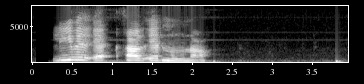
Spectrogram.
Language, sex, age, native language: Icelandic, female, 8, German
